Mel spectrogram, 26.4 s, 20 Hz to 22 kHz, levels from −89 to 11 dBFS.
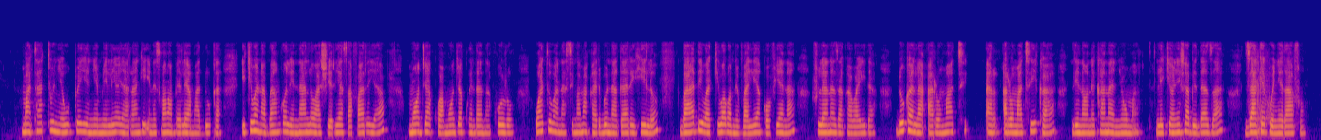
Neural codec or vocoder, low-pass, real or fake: codec, 16 kHz, 4.8 kbps, FACodec; 7.2 kHz; fake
